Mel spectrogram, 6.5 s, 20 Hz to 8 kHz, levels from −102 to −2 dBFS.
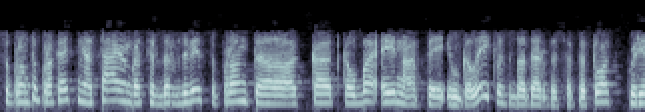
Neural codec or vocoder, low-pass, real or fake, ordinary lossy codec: codec, 16 kHz, 8 kbps, FreqCodec, larger model; 7.2 kHz; fake; MP3, 24 kbps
